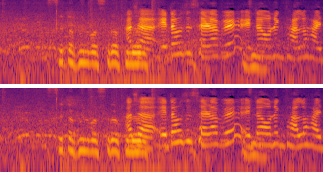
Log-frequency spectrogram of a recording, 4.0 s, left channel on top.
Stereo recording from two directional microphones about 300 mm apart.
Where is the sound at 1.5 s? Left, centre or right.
Centre.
